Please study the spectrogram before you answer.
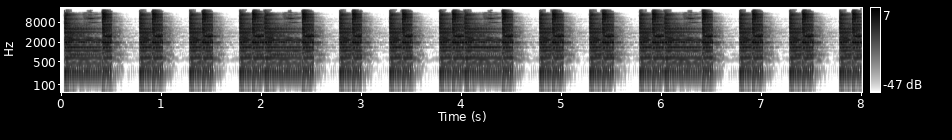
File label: Rhythm, guitar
